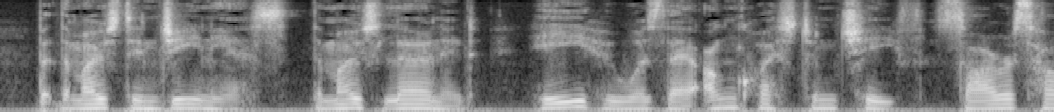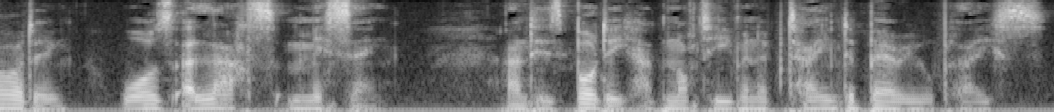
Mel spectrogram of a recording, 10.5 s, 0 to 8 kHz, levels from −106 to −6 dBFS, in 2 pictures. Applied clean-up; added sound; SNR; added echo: none; none; none; none.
